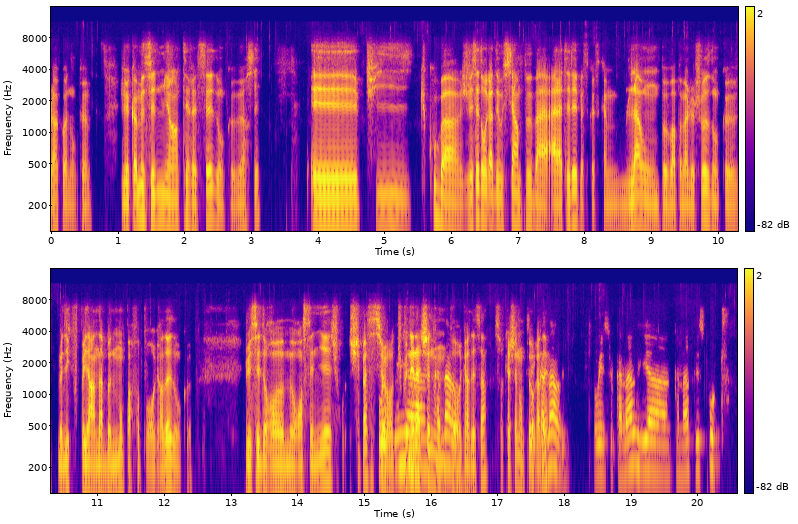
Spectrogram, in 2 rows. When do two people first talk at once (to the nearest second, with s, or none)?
15 s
